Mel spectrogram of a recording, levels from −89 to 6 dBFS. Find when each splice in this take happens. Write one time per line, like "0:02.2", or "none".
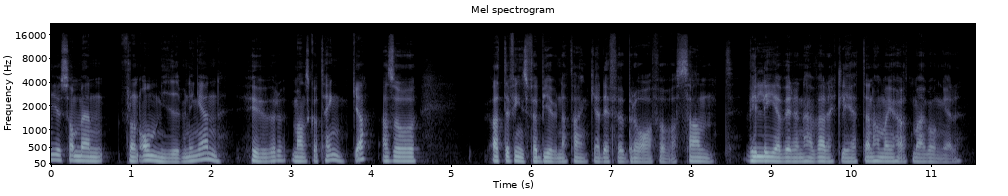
0:02.3
0:04.0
